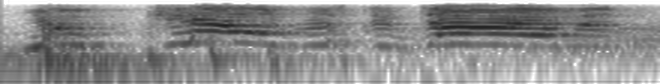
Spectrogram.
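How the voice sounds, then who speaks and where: A woman's voice: extremely high pitch, steady tone, a little slow, loud music behind the voice. A woman playing an upset, fretful grieving sister, plaintive and dramatic, in old-time radio melodrama. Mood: alarmed. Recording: very noisy muffled vintage radio recording.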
